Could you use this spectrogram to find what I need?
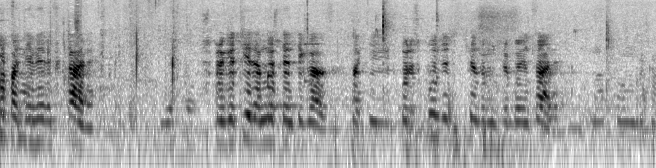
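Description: A man speaks loudly nearby outdoors.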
